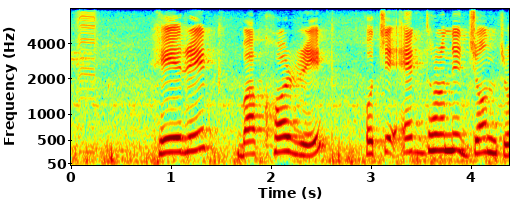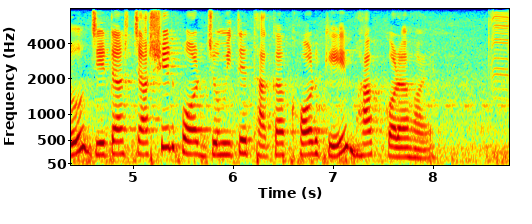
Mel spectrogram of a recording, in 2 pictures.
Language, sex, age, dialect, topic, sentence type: Bengali, female, 41-45, Standard Colloquial, agriculture, statement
